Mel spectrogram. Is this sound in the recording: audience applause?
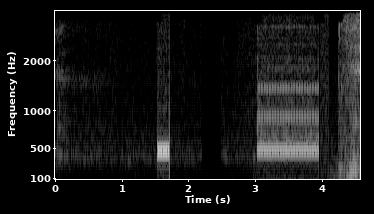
no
